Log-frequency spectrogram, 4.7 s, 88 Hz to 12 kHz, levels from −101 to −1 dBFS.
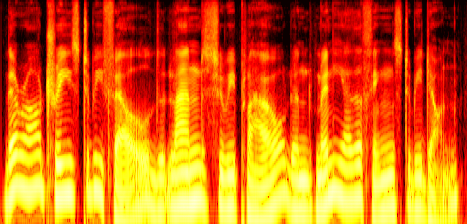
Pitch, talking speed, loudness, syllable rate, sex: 135 Hz, 220 wpm, -15 LUFS, 5.1 syllables/s, male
